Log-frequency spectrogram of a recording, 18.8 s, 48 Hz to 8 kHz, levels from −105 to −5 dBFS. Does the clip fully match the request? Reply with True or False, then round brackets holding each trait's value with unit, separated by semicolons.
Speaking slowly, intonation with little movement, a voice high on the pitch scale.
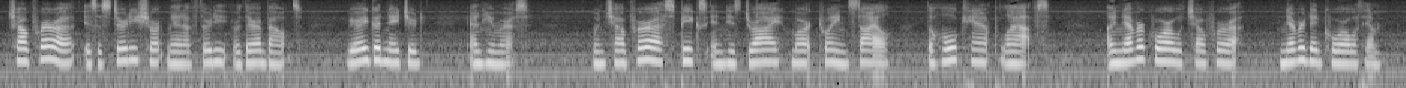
True (120 wpm; 2.2 semitones; 210 Hz)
